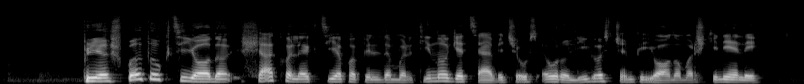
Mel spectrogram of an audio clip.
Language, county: Lithuanian, Vilnius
